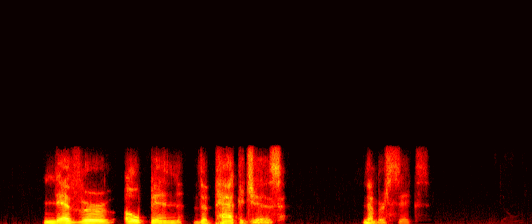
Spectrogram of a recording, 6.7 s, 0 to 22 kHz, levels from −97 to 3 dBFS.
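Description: No technical faults can be heard in this speech recording. The speech has the band-limited character of the AMR wideband (HD Voice) codec, and a smooth fade-out begins at about 4.5 s and reaches silence at 6.67 s.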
